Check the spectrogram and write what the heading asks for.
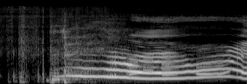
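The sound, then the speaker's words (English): A voice imitates a loud, drawn-out fart: a sustained, droning vocal tone lasting about two seconds, its pitch sagging slightly and then lifting at the end, preceded by a few short sputters. “Or just a very loud, great kind of whoopee cushion style fart.”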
